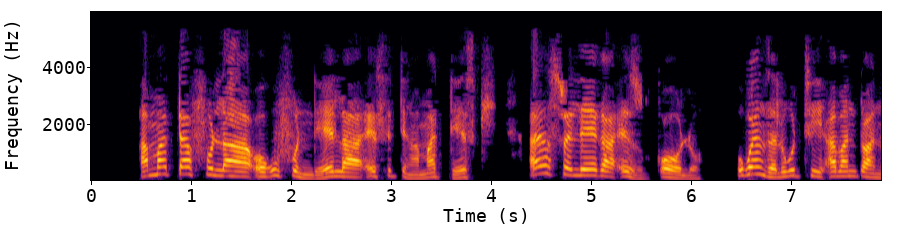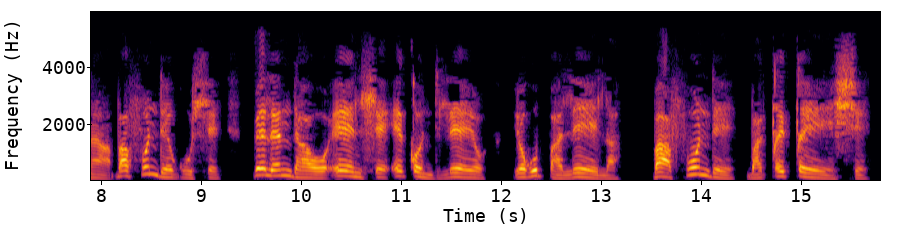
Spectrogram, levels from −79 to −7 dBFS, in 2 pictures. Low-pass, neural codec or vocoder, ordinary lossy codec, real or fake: 5.4 kHz; none; MP3, 24 kbps; real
